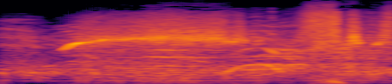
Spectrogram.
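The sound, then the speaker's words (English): Someone whistles a smooth, rising note that levels off and holds, with a softer wavering tone beneath it, moderately loud, lasting a couple of seconds. “Can you whistle? I can't.”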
